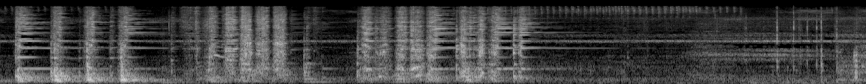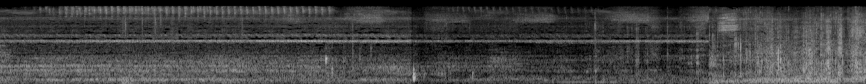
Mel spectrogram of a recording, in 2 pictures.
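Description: Quick, repeated scraping strokes for about five seconds: the papery remains of a hornet nest being scraped off the underside of a steel outdoor staircase. It then goes quieter, with a steady high-pitched tone until just before the end.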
